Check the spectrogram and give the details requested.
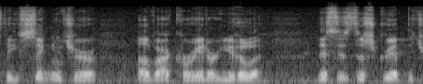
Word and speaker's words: Yahuah: about it, because they hear people say it's Jehovah, or they'll hear it pronounced as Yahweh. They'll hear it pronounced as Yehovah, and but the accurate transliteration is Yahuah.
